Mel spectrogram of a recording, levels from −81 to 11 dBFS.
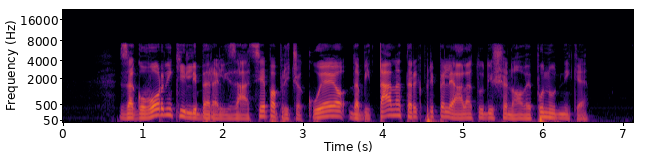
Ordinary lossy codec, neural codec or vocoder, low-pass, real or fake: none; none; 7.2 kHz; real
